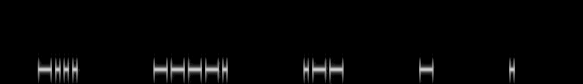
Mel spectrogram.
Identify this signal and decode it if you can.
Morse code, heard as a keyed tone, about 28 wpm, spaced as for 10 wpm, 700 Hz. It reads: B9WTE
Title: USA Call Signs - 6 Characters - 6x Character Spacing - 28wpm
